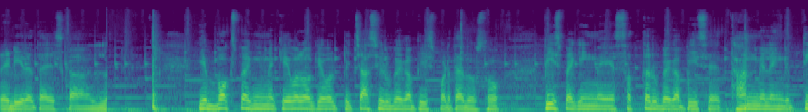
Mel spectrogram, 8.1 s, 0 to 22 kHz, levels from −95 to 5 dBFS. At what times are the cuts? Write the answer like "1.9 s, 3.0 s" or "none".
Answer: 1.1 s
